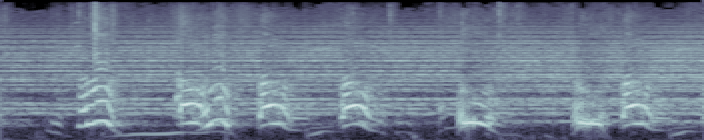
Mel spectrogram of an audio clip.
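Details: Hounds bay at a mountain lion that has climbed a tree in British Columbia's northern Rockies: short, arched yelping bays repeated roughly every half second to second, one following the next, over soft background music.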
